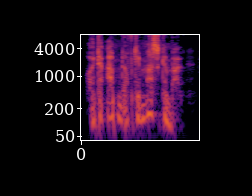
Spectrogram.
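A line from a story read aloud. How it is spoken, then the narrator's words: Quick whisper. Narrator (German): flüsterte sie schnell Tworogow zu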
